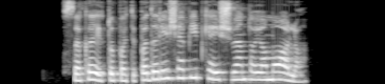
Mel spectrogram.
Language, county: Lithuanian, Alytus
